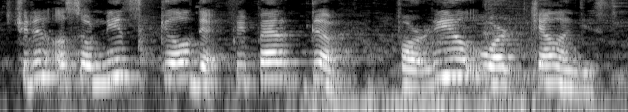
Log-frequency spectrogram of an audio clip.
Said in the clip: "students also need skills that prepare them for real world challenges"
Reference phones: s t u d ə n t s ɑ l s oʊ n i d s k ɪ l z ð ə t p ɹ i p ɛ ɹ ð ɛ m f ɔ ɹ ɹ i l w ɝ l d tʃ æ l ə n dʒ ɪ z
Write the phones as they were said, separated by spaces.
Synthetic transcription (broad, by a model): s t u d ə n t ɑ l s oʊ n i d s k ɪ l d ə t p ɹ i p ɛ ɹ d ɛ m f ɔ ɹ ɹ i l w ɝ d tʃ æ l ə n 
